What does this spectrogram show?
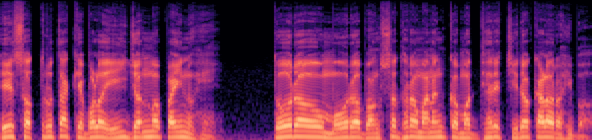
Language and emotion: Odia, neutral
